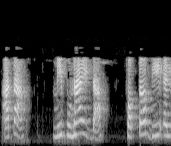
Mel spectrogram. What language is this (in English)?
Marathi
